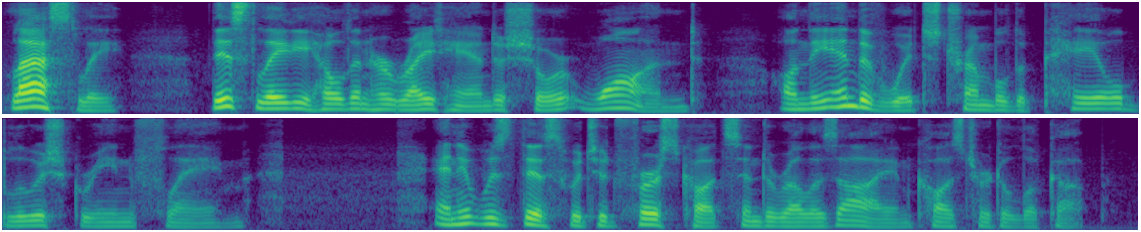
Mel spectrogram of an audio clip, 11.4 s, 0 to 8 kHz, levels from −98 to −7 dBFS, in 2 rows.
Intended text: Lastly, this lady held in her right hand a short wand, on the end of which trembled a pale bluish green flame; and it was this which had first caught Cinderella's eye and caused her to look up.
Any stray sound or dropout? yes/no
no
